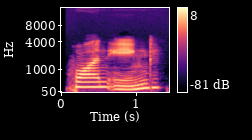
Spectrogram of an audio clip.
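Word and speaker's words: 欢迎: we will start with welcome welcome translates to Guan Eng which is pronounced with the first tone on a and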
